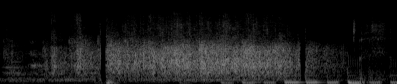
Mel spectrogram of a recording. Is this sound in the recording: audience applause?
yes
